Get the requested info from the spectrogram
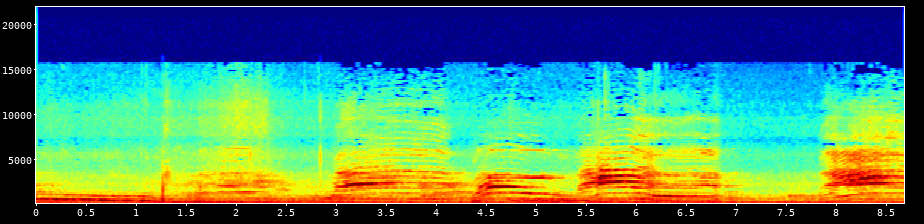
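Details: A tiger cat among stray cats, snatching food and not letting others eat: a falling low meow, then a series of loud, bright, rising-falling meows roughly every one to two seconds over low background hum.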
